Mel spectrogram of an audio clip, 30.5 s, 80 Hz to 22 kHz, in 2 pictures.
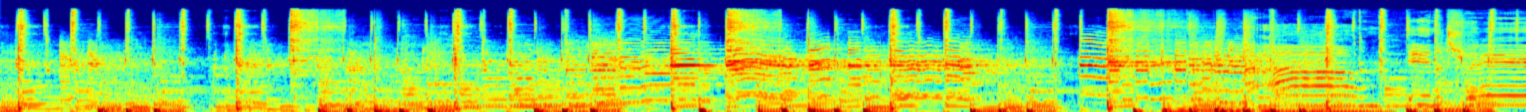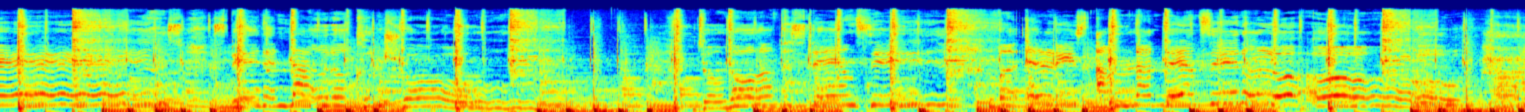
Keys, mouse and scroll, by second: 0.8-3.0 drag, 3.3-4.7 drag, 4.7-6.3 scroll down 3, 6.3 click, 6.6-7.6 scroll down 3, 7.6-11.9 drag, 12.8-19.5 drag, 19.5-21.5 scroll down 5, 21.5 click, 22.1-22.6 scroll down 4, 22.6 middle click, 23.5-24.3 scroll down 5, 24.3-26.0 scroll down 1, 26.0-27.4 drag, 27.4 Tab, 27.9-30.0 right drag, 30.0-30.5 drag.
